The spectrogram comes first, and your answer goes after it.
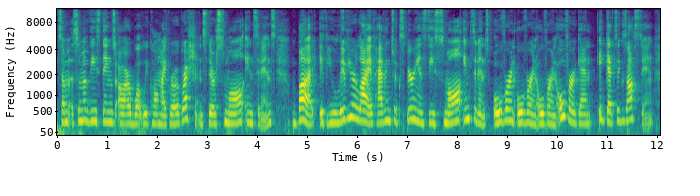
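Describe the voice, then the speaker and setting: In an ordinary speaking voice, a woman talks at a moderate pace with hardly any pauses, a fairly high pitch and ordinary pitch variation. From US, Brooklyn, New York, Mexican immigrant family. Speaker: podcast co-host. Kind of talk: casual chat.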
